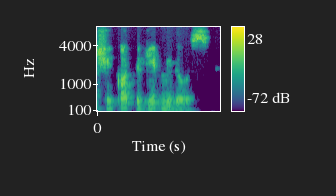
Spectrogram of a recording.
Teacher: Jadi intonation yang mulai berubah itu ada di those saja, sedangkan yang sebelum-sebelumnya itu tidak mengalami perubahan intonations. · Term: head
